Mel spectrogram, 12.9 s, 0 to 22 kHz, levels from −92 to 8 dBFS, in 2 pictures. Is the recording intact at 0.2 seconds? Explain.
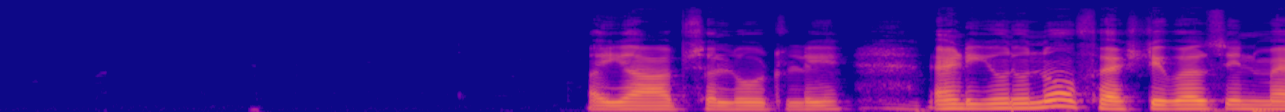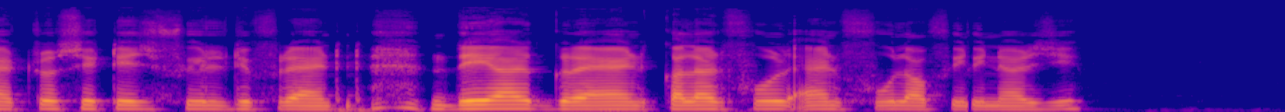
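Yes, at 0.2 seconds the speech plays through with no dropout, distortion, glitch or other fault to be heard.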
